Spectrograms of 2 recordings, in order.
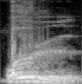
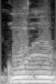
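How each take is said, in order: First: It starts with a deep back q sound. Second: It starts with a light front k sound. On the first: The speaker calls it right. "বলতে হবে উল, যেহেতু এটা কফ" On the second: The speaker calls it wrong. "কুল বলা যাবে না বন্ধুরা"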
